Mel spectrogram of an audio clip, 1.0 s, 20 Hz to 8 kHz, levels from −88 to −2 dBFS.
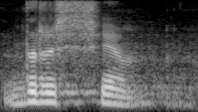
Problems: none marked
